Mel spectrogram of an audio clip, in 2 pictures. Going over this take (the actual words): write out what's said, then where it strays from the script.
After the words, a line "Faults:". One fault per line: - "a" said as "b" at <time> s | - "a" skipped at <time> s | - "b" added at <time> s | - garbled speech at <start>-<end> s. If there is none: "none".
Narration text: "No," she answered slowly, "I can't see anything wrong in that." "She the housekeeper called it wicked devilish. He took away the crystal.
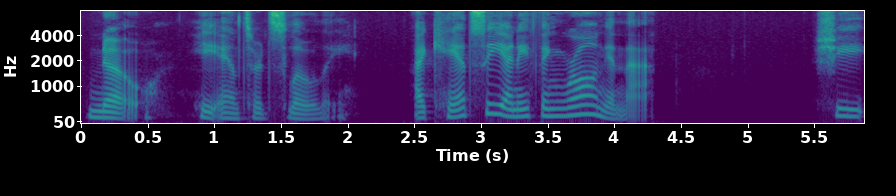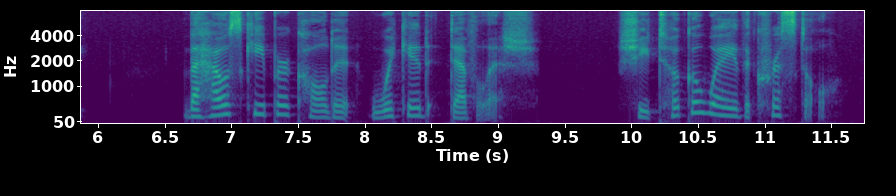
"No," he answered slowly, "I can't see anything wrong in that." "She the housekeeper called it wicked devilish. She took away the crystal.
Faults:
- "she" said as "he" at 0.8 s
- "He" said as "She" at 9.9 s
